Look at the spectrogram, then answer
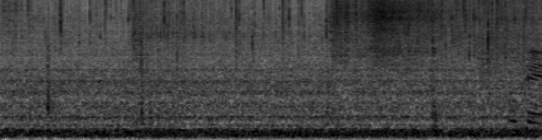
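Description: A chicken drumstick fries in hot oil, giving a steady, dense sizzle and crackle that fills the whole stretch, close and fairly loud, with a brighter hiss swelling near the end.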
